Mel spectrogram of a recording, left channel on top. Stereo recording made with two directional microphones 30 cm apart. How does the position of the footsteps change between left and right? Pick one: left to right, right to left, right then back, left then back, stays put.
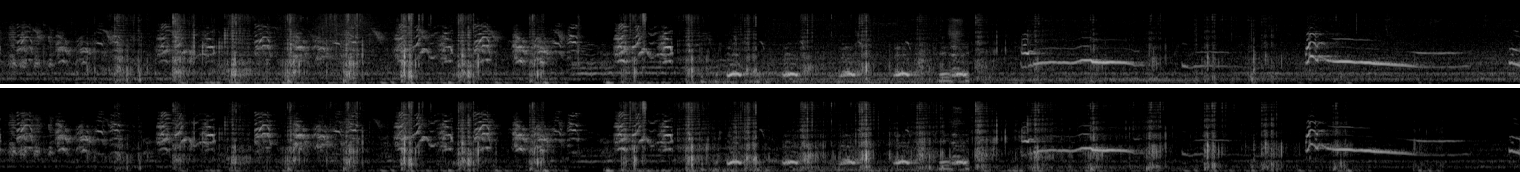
left to right.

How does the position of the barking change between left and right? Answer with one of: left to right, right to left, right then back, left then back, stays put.
right to left.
